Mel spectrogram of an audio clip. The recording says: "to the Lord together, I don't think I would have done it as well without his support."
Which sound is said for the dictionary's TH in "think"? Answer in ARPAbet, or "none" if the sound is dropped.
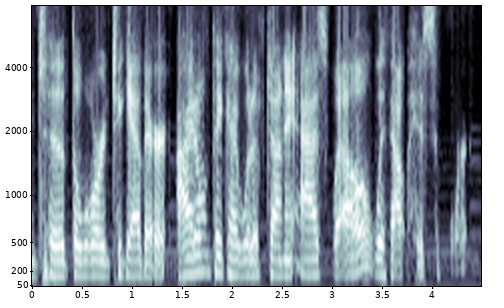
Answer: TH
